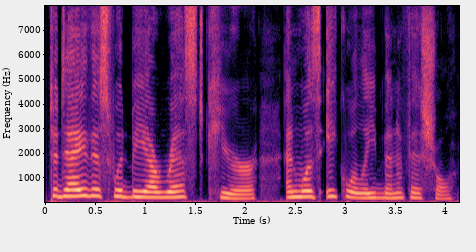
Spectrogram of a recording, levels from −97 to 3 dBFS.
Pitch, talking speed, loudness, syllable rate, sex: 210 Hz, 160 wpm, -18 LUFS, 4.5 syllables/s, female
